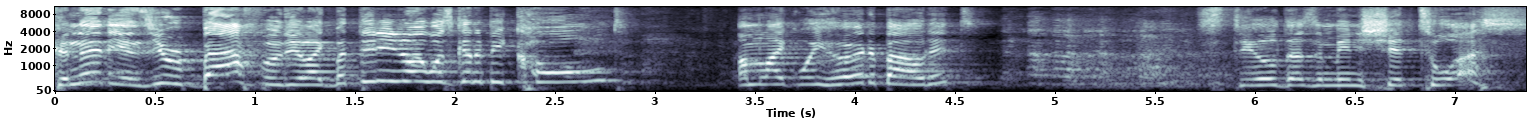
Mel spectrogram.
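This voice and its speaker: In a room with audible echo and noticeable background noise, a man with an extremely high pitch projects his raised voice at a moderate pace, with lively intonation and long, frequent pauses. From Saint Lucia. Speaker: stand-up comedian. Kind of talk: stand-up. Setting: stage with audience.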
